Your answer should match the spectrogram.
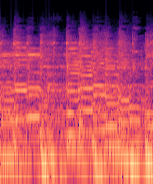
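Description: Bağlama (saz, a long-necked Turkish lute) playing a quick plucked melodic run as an instrumental passage between sung lines, over a steady low beat.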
